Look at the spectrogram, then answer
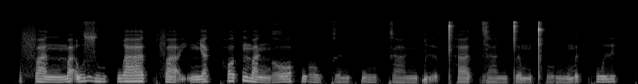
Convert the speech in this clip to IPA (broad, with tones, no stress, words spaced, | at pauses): fa˧˩n ma̰˧˥w zṳ˨˩ hwaː˦˥t̚fa̰ː˧˨jɲa˦˥k̚ hɔ˦˥t̚ma˧˩ŋɣɔ˨˦hwɔ̤˨˩w kə̤˨˩nhwṳ˨˩ ka̤˨˩ŋɓɨ̰˧˨ə̯t̪ʰa˨˩t̚ za̤˨˩nt̪ə˧˩mt̪ʰo̤˨˩ŋ mə˦˥t̚hwɨ˦˥t̚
